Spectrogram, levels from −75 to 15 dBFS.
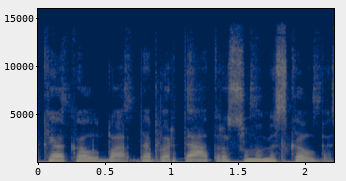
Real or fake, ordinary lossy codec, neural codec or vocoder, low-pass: fake; AAC, 96 kbps; codec, 44.1 kHz, 7.8 kbps, DAC; 14.4 kHz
